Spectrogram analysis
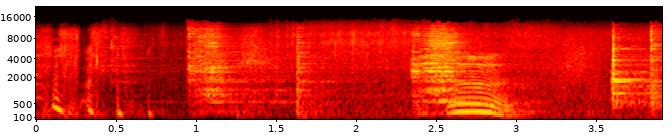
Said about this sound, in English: It's not even on the pan anymore. It's still sizzling.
